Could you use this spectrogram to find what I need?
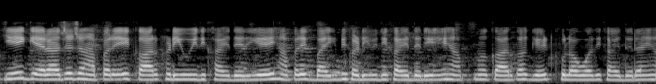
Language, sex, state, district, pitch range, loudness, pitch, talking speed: Hindi, female, Goa, North and South Goa, 215-230 Hz, -15 LUFS, 225 Hz, 330 wpm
